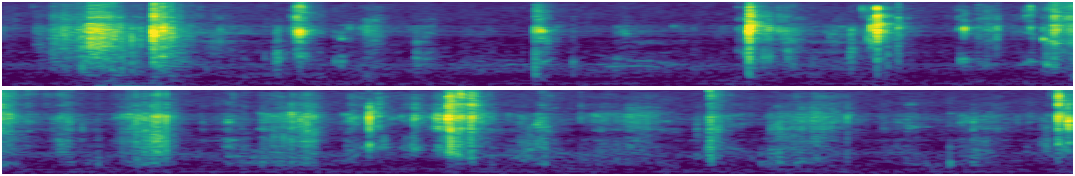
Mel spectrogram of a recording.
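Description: Close-miked chewing of a homemade chicken, bacon and lettuce gyro, with irregular crunches and sharp mouth clicks.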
